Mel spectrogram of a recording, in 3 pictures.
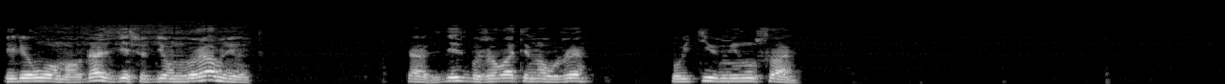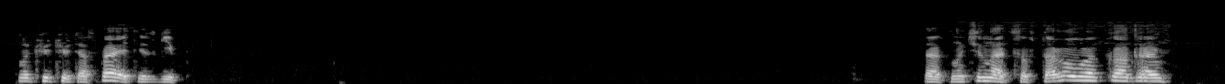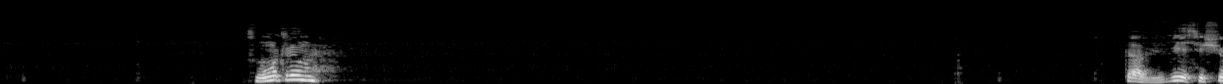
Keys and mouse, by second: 2.2-4.0 drag, 4.9 click, 10.2 click, 12.6 click, 14.2 click, 15.9-20.9 drag, 23.0 click, 24.8-26.0 middle drag, 27.2-34.3 drag, 34.5 middle click.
